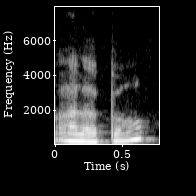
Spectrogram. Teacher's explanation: La bouche est ouverte, les lèvres tirées, la langue en avant, la pointe de la langue touche les dents du bas et l'air passe par la bouche et par le nez. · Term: son nasal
